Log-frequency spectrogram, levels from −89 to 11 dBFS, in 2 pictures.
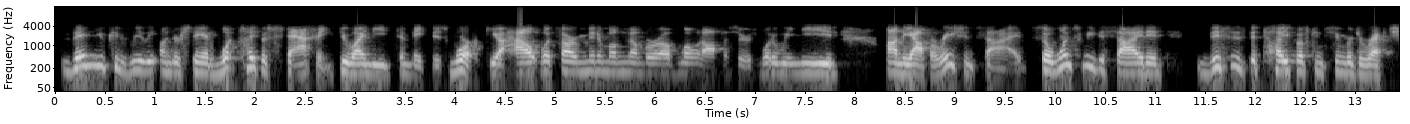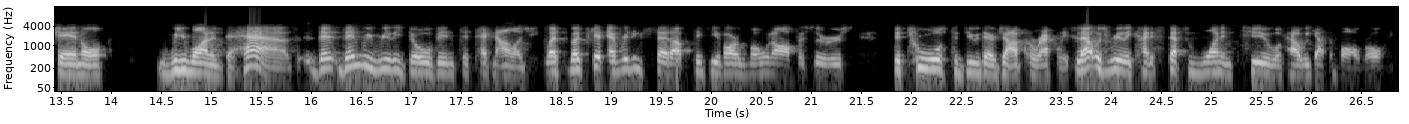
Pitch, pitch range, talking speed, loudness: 155 Hz, 145-185 Hz, 205 wpm, -18 LUFS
